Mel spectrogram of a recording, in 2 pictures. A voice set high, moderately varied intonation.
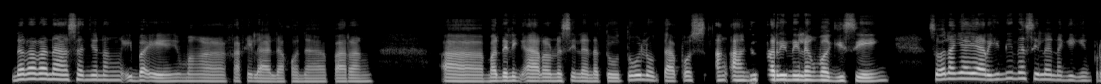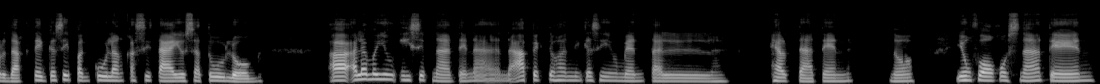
No: medium, 175 Hz; average, 4.5 semitones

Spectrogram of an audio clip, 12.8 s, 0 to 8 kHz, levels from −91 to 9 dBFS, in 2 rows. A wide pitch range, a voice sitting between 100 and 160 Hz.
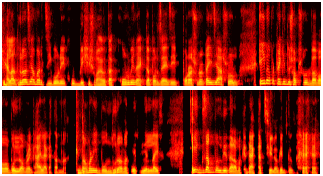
Yes: wide, 6.9 semitones; low, 135 Hz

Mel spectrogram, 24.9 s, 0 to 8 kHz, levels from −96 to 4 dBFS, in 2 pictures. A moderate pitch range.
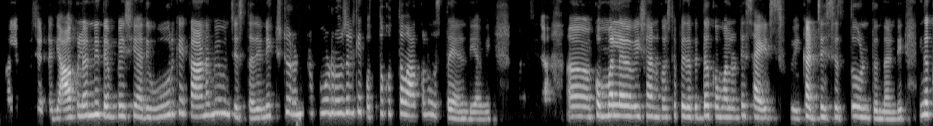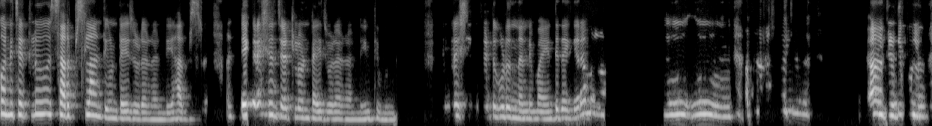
No: wide, 5.7 semitones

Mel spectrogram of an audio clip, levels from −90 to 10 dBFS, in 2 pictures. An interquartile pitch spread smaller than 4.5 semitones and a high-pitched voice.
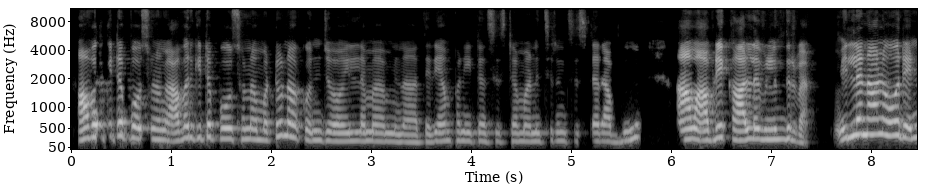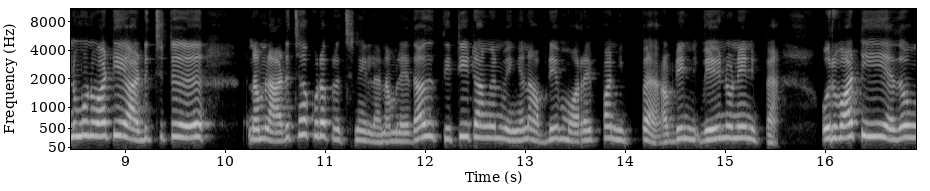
No: wide, 5.5 semitones; high, 240 Hz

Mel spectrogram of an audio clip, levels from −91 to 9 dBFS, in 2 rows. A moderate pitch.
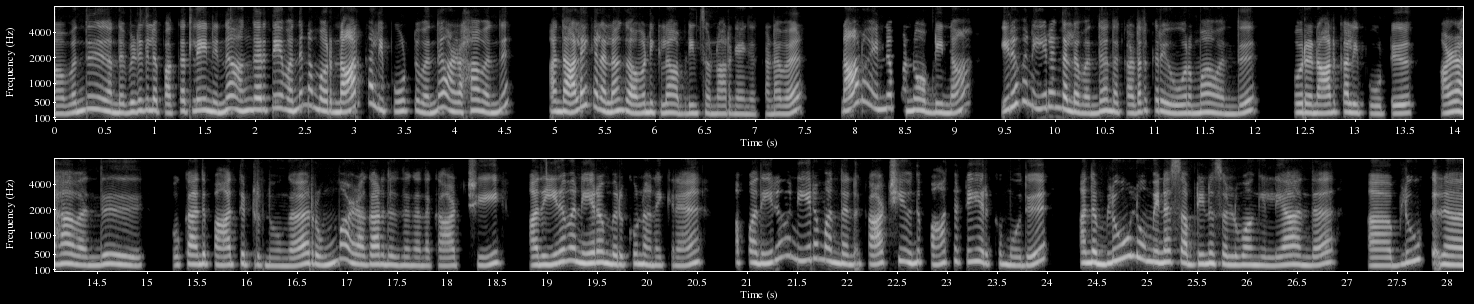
No: high, 245 Hz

